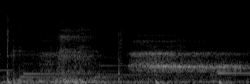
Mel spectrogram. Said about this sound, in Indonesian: Enggak nafasnya hembusan hidung. Gitu.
